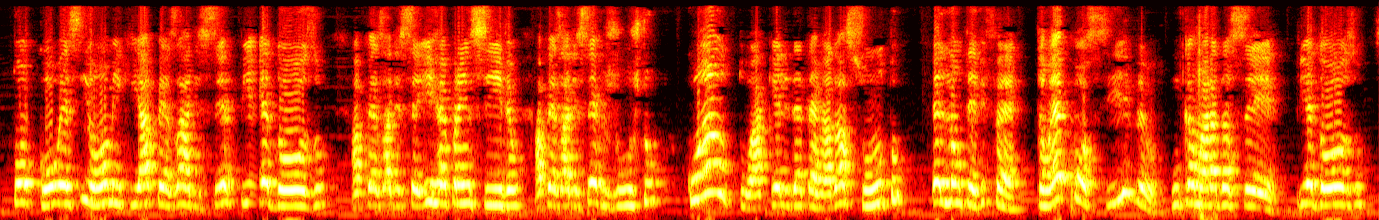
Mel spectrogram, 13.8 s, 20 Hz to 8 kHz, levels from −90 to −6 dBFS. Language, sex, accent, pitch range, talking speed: Portuguese, male, Brazilian, 215-255 Hz, 135 wpm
